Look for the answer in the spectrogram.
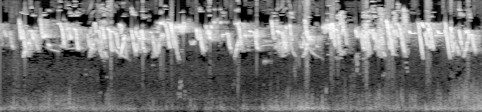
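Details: Saffron finch singing, used to warm up and excite a silent canary; rapid high-pitched chirped notes strung together without pause over a soft low background hum.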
